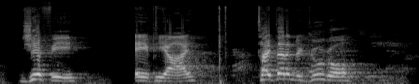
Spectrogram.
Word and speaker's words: GIPHY: for today we're going to be using the Jiffy API so before anyone gets started if you want to head over into your browser and just Google Jiffy um some people pronounce it giy you are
